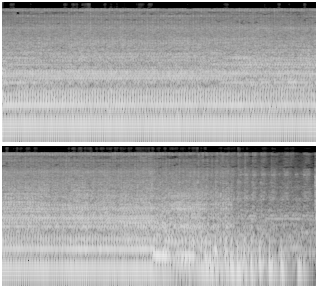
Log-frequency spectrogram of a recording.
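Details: Suzuki Smash motorcycle with a carburettor, after a fix for sputtering, high fuel use and black spark plugs: it idles evenly on a steady note without sputter, then is switched off and winds down. Normal steady idle.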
